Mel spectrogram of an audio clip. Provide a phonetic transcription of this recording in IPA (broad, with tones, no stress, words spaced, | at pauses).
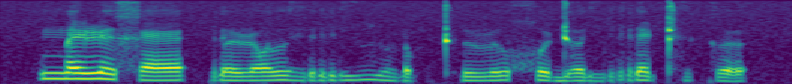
mæ˦ɭɛ˨xæ˦ | ɾœ˨ɭɔ˦ lɛ̤˨ri̤˦ʎo̤˨ɽo˨k ʈʰy˨ɭy˦ χʷe˨ ɖœ˦˨ɾi̤˦ræ˦ ʈʰɛ̤˨kœ˨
